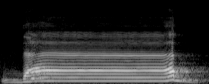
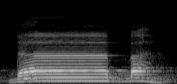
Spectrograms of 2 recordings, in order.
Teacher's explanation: بيان الباء الأولى وأنها خرجت بالتصادم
